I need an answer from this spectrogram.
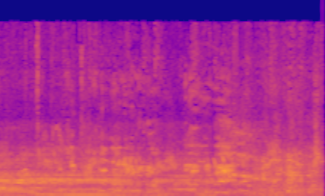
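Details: At Ambari livestock market, Dinajpur, where dairy cows and calves are sold, one short, steady low moo sounds at the start, then men's bargaining voices and crowd noise take over.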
